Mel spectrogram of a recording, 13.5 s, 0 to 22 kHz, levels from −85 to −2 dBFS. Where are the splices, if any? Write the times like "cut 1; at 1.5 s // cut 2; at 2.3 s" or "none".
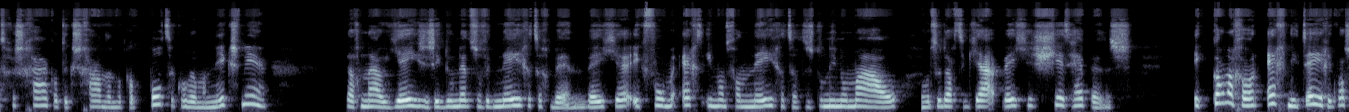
cut 1; at 9.2 s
